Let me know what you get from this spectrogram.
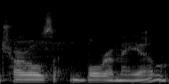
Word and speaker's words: Charles Borromeo: So today is the feast of St. Charles Borromeo. – Yes. – The correct pronunciation.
